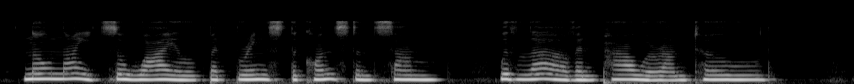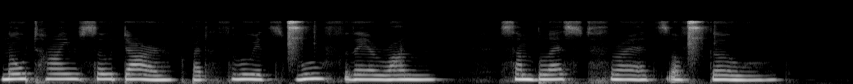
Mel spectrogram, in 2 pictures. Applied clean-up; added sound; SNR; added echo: none; Tambourine; 1 dB; reverberation time 0.3 s.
